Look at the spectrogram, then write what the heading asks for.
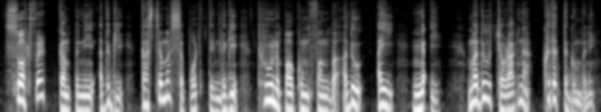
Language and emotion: Manipuri, surprised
